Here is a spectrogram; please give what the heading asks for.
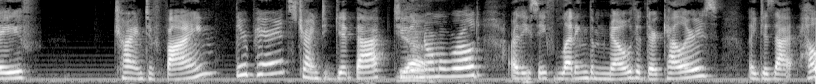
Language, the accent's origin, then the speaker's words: English; Texas, United States; So I'm from Texas.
